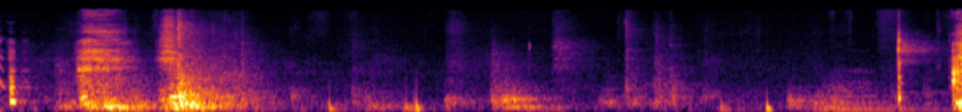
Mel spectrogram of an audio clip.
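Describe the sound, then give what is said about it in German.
A locked door to a compartment holding coffins is opened with a scrape and a few sharp knocks and thuds, followed by shuffling movement and another bump near the end. “Soll ich die Tür aufmachen?”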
